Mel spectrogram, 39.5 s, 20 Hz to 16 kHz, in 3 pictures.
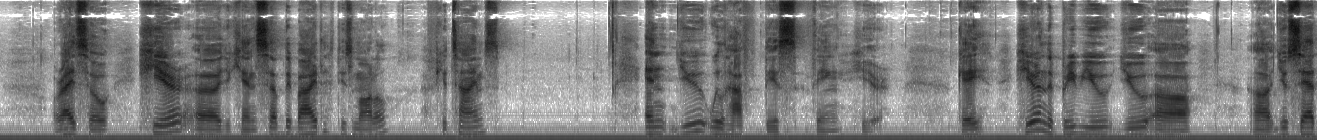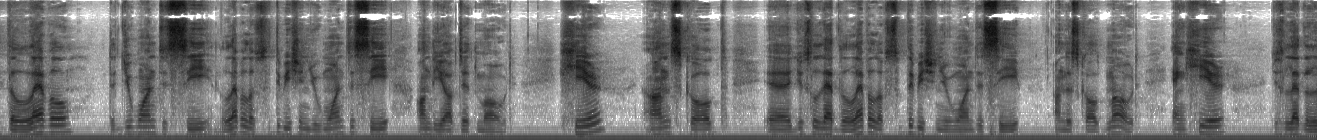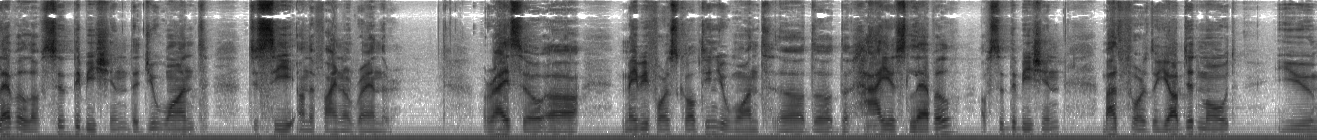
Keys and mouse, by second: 2.6 click, 7.7 click, 38.9 click.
